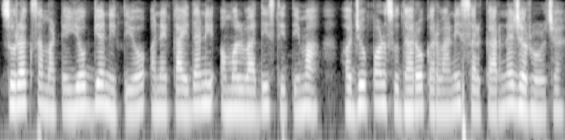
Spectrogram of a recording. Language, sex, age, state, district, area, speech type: Gujarati, female, 18-30, Gujarat, Anand, urban, spontaneous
